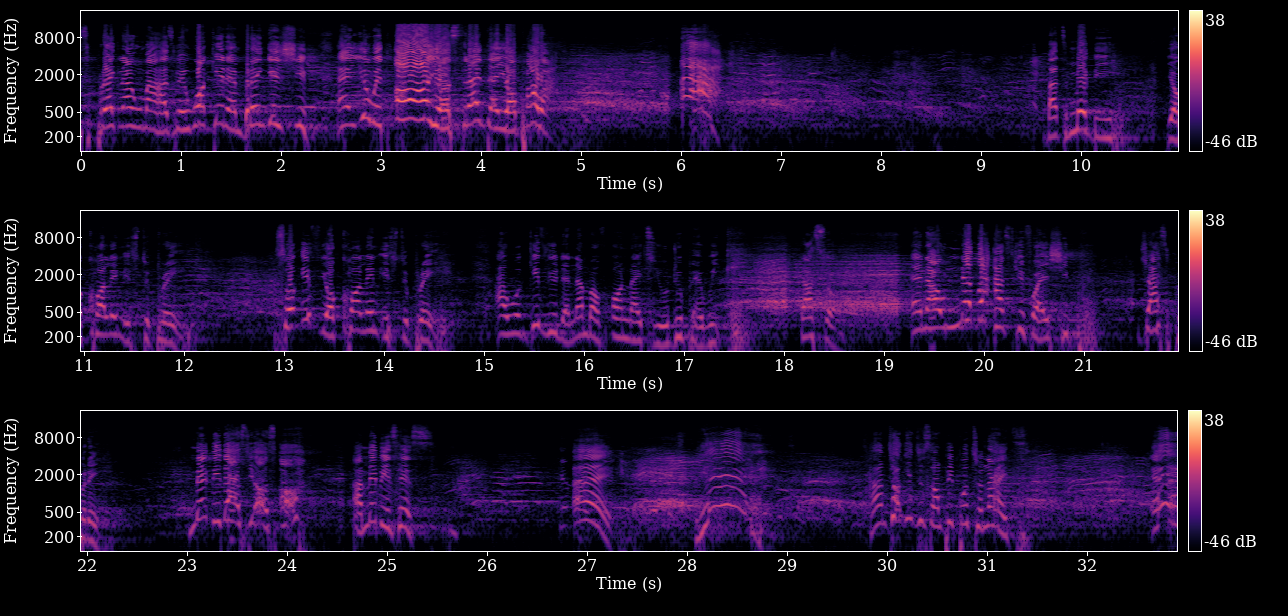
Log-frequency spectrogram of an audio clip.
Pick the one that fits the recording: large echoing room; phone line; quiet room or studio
large echoing room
